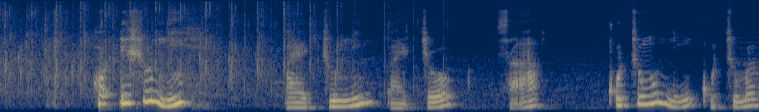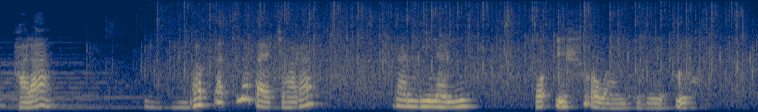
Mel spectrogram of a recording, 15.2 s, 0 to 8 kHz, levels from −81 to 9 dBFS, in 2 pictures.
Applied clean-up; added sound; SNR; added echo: none; Applause; 20 dB; reverberation time 0.2 s.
